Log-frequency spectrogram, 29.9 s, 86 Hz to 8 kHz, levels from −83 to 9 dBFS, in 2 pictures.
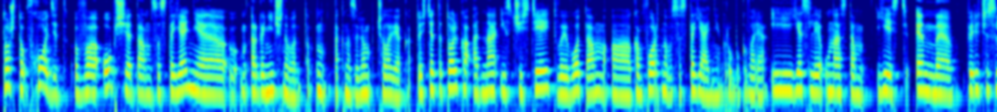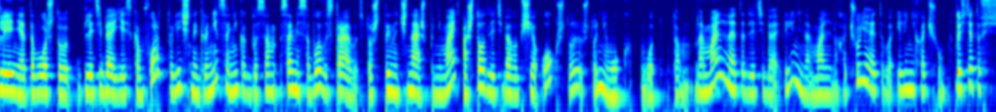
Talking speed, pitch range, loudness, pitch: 170 wpm, 185-210 Hz, -29 LUFS, 195 Hz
